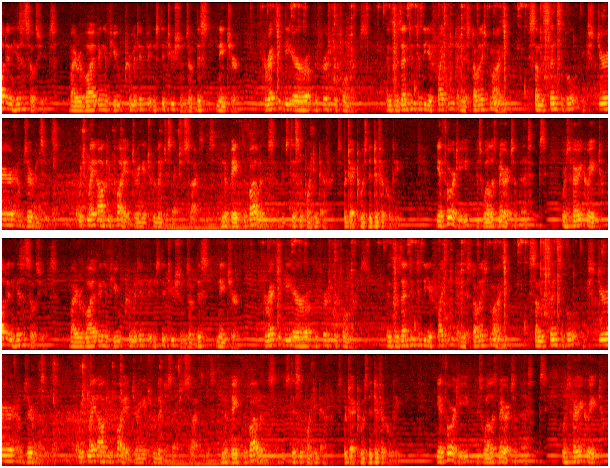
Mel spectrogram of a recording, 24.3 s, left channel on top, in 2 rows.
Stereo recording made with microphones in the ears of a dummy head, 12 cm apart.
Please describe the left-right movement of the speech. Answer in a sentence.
You can hear the speech stay put.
